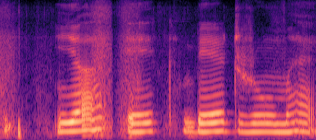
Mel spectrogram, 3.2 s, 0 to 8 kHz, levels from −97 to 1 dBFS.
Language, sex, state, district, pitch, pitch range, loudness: Hindi, female, Himachal Pradesh, Shimla, 190 Hz, 185-195 Hz, -17 LUFS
